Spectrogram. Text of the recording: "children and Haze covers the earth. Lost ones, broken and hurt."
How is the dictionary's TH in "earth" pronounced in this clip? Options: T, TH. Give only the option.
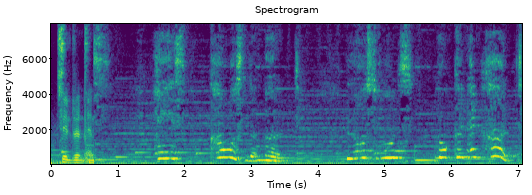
T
